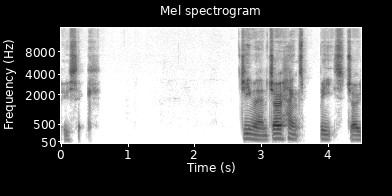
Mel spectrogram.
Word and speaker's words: Usyk: is just it's legendary oxlander oxlander uzik instead of alex alexander usyk g-man joe hanks beats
